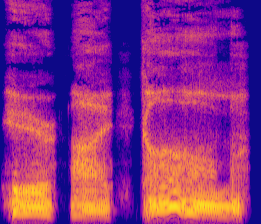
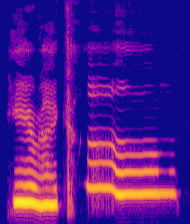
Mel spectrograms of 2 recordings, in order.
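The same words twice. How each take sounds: First: Lower, very slow growling demon voice; deep demonic growl. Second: Put-on very high, slow, drawn-out teasing child voice; teasing little girl. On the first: Acted. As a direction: drag it out like a demon from below. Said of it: "a deep, growling, demonic-sounding voice". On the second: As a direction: stretch it out like a playful creepy girl. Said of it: "the little girl's voice, laughing teasingly".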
